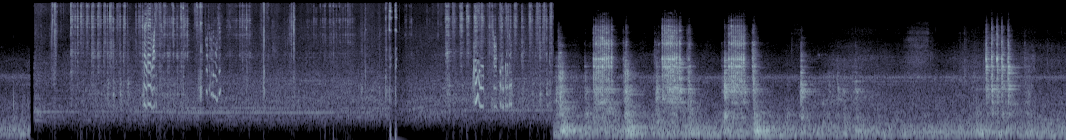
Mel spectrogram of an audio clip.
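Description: A ratchet tightens a bolt on a Toyota Tacoma during upper control arm reassembly, giving loud close bursts of rapid clicking with pauses between strokes, set against faint shop noise.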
